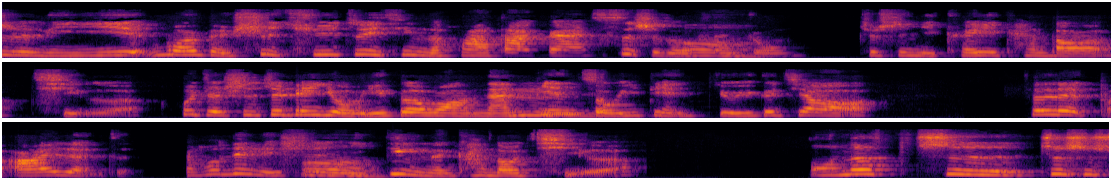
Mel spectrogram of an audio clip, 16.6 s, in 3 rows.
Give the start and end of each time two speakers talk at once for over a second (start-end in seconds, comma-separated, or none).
none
